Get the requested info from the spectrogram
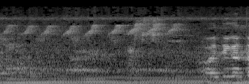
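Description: A bird chirping: a rapid series of short, high chirps, about five a second, growing louder toward the end, over a faint steady low hum.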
